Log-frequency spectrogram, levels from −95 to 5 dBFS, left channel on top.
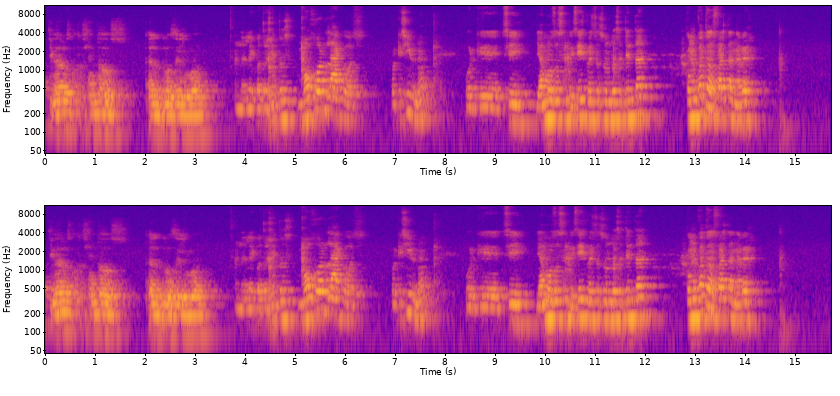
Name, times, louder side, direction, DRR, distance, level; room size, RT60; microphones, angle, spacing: voice 1, 0.1-1.6 2.1-3.1, equal, 55° left, -2 dB, 2.8 m, -20 dB
voice 2, 3.8-6.4 6.9-7.7 8.4-9.6 9.8-12.1 12.7-14.2, equal, 80° left, 0 dB, 1.4 m, -21 dB
6.2 x 5.3 x 3.6 m, 0.78 s
head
